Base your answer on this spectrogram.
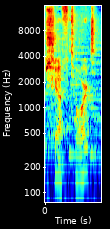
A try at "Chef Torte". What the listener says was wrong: Torte is would be with the accent on the e at the end.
